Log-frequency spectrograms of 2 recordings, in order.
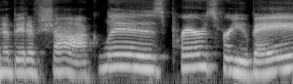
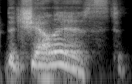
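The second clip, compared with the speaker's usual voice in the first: drawn-out, higher mock announcement; mocking title; 5 semitones higher, much slower than usual. Mocking husband's nickname for himself, drawn out and high.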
